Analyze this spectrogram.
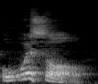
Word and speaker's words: whistle: right Christmas the T is silent we have the word whistle whistle maybe you can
